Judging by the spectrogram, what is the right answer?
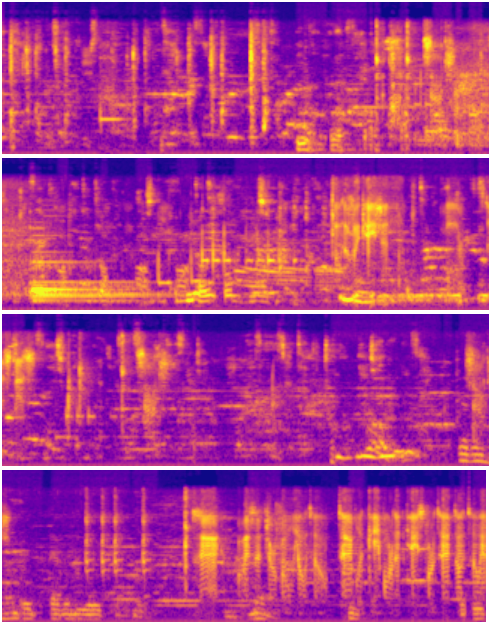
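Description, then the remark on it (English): Steady clatter of typing on a Bluetooth keyboard, rapid irregular key clicks, with a voice murmuring faintly in the background at times. “Bluetooth keyboard.”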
